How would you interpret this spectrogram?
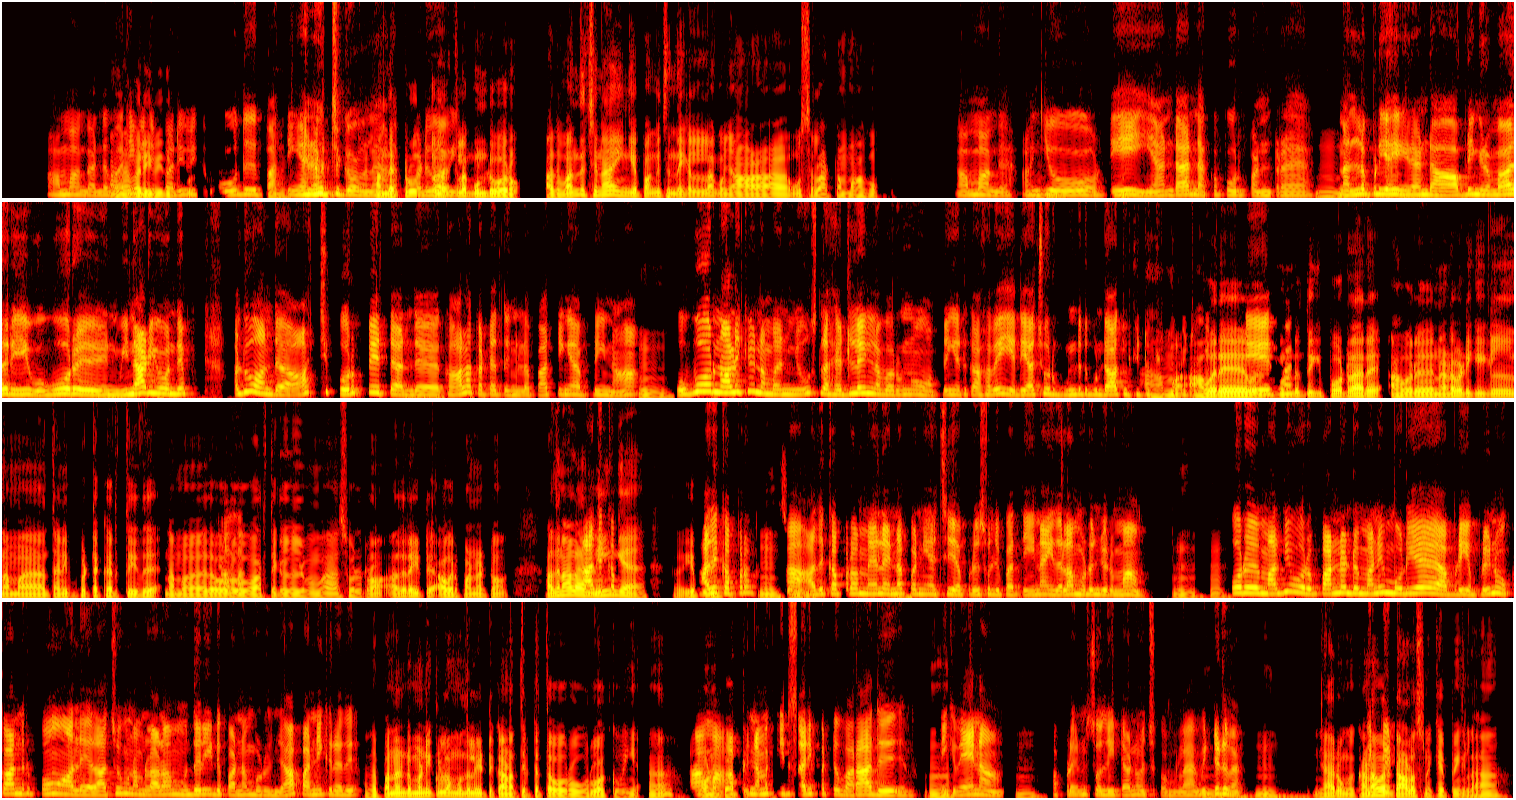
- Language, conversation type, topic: Tamil, podcast, உங்கள் தினசரி கைப்பேசி பயன்படுத்தும் பழக்கத்தைப் பற்றி சொல்ல முடியுமா?
- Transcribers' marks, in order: laughing while speaking: "பார்த்தீங்கன்னு வச்சுக்கோங்களேன்"; laughing while speaking: "நல்லபடியா இரேன்டா"; in English: "ஹெட்லைன்ல"; tapping; "விட்டுட்டு" said as "விட்டுட்"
